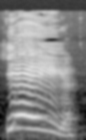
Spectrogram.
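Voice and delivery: loud, high cheer. Acted. The flowers cheer the next stop, loud and high. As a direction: whoop for joy.

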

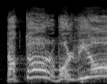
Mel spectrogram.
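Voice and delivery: high shouted call; panic, call the doctor over; startled nurse. Retold or imitated. Nurse calling the doctor as the dead man sits up, alarmed shout.

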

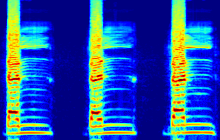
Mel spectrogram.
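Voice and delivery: drawn-out دن, short a into a hummed n; fatha tanween. Shown as a demonstration. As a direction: say دن slowly as "dan" with a long n. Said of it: "أهو هكذا". (نطق دن "دَنْ" ببطء)

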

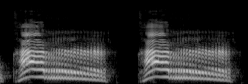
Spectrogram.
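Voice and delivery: crow caw. Acted. Crow cawing after fox.

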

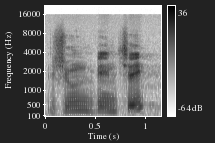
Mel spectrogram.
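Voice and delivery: usual speaking voice

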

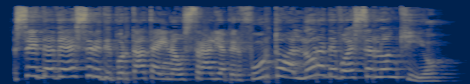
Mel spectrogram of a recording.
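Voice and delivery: high-pitched, self-sacrificing melodrama; theatrical declaration. A narrator's reading. Daughter offering to be deported with Sophie, theatrically. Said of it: "esclamò Posy in tono teatrale".

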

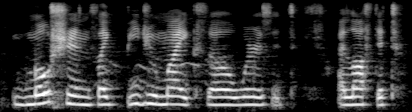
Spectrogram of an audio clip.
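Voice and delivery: ordinary delivery

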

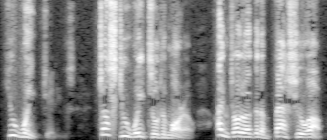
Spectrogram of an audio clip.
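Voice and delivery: high, loud, incensed schoolboy; incensed threat. A narrator's reading. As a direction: threaten him hotly, picking up speed. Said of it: "Temple was incensed".

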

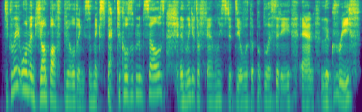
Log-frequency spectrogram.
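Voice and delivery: high loud furious tirade. Acted. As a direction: rage through it, building. Grieving father's bitter outburst.

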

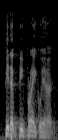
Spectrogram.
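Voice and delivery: ordinary delivery

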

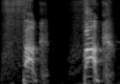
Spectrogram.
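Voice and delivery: very high, hammed-up yells; furious outburst. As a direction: explode in shouted swearing. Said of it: "he declared".

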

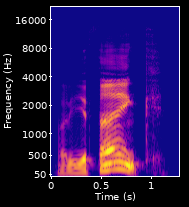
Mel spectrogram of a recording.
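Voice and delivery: slow mimicked Australian accent; imitated Aussie accent. Echoing the actor in the clip, imitated Aussie accent. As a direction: echo it with a drawn-out Aussie twang. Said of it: "I heard a little Aussie there".

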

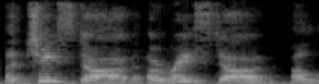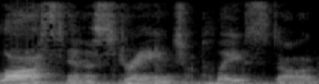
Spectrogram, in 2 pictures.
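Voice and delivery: bouncy sing-song picture-book reading; reading to children. Acted. Mom reading a dog book to Easton, sing-song read-aloud. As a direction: read the rhymes with a lilt for little kids.

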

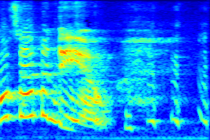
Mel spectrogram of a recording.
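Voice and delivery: high, slow, laughing disbelief; what happened to you, teasingly; mock dismay. Mock dismay at British diet.

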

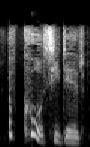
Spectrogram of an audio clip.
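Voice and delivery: ordinary delivery

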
